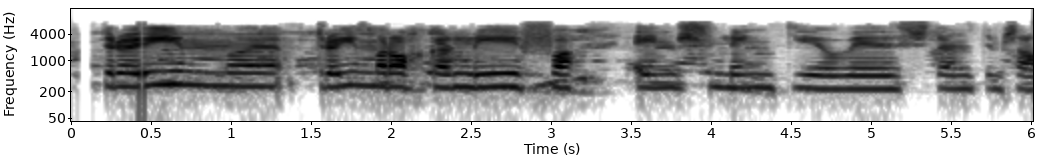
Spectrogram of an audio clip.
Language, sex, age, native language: Icelandic, male, 11, Icelandic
